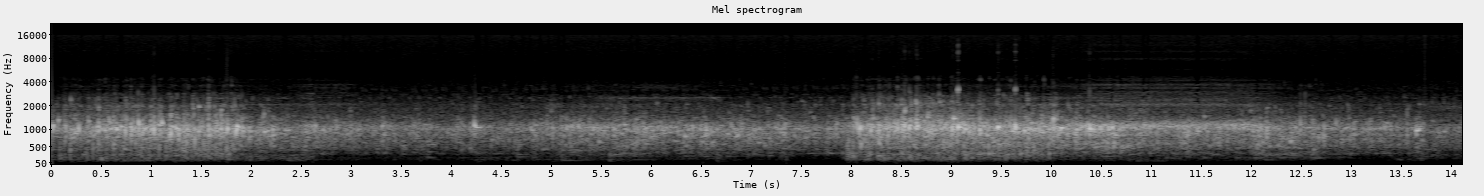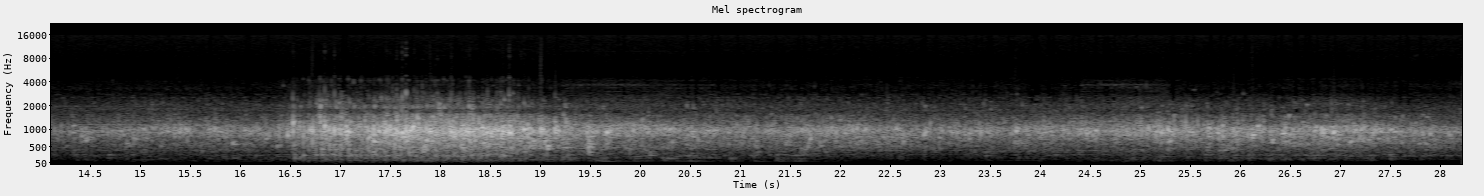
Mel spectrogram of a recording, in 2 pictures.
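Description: Scuba diver breathing through a regulator underwater: three loud rushes of exhaled bubbles about eight seconds apart, with a steady lower hiss between them.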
